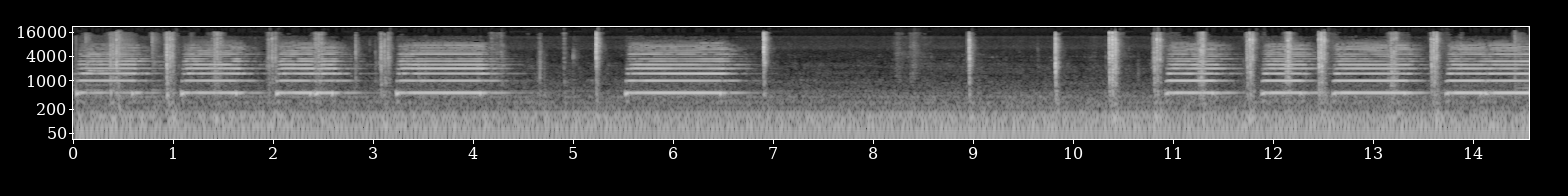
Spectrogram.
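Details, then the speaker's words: A customer reports that the car horn honks whenever the headlights are used. Repeated short honks at an uneven pace over a steady background hum; the horn sounds when the headlights are switched on, cause not identified. "this customer brought their vehicle in stating that whenever they use their headlights their car horn honks"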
